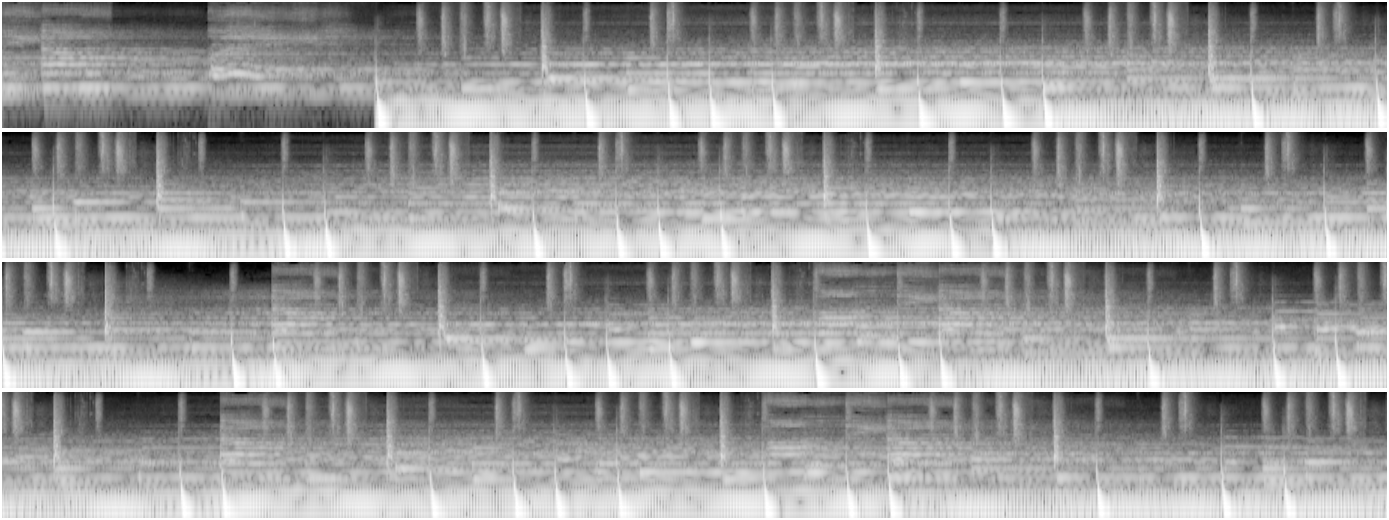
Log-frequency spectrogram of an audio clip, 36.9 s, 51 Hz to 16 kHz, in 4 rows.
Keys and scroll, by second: 2.6 shift+a, 5.3 g, 7.4 s, 12.0 KP_0, 12.8 z, 24.1 z, 24.3 z.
